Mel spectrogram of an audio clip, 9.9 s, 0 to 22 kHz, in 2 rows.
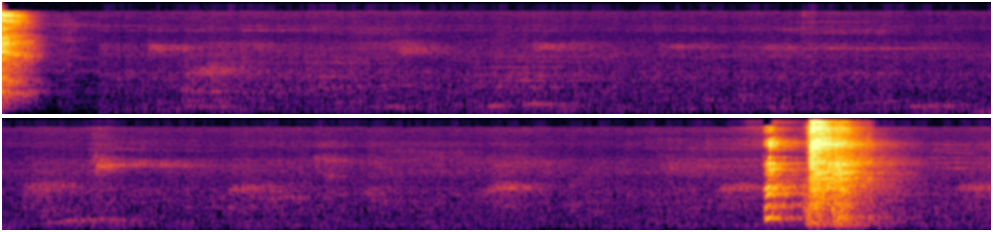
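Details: Quiet room with faint murmuring, then one loud, explosive sneeze near the end; a normal sneeze reflex set off by a COVID-19 nasal swab test.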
